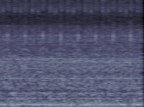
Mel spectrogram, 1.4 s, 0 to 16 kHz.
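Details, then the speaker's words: 2012 Dodge Charger, 220,000 miles, check engine light and misfire complaint, running after compression test with parts reinstalled: steady, even idle with a smooth low hum, no stumbles; misfire not apparent at this moment, motor mounts suspected of disturbing a connector. "all right guys I have the engine running I got my cars back in it's running as you can see I"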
